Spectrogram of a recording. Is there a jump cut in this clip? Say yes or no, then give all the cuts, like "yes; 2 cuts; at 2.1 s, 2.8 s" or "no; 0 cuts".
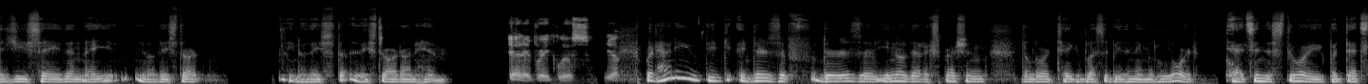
yes; 2 cuts; at 10.2 s, 12.3 s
